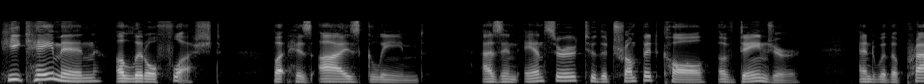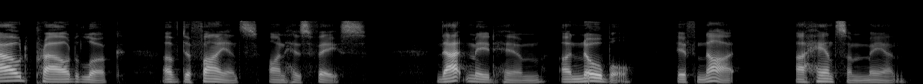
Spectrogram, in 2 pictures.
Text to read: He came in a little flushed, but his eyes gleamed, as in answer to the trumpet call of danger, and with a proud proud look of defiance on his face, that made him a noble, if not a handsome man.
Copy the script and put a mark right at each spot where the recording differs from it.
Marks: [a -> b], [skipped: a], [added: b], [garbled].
He came in a little flushed, but his eyes gleamed, as in answer to the trumpet call of danger, and with a proud proud look of defiance on his face, that made him a noble, if not a handsome man.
